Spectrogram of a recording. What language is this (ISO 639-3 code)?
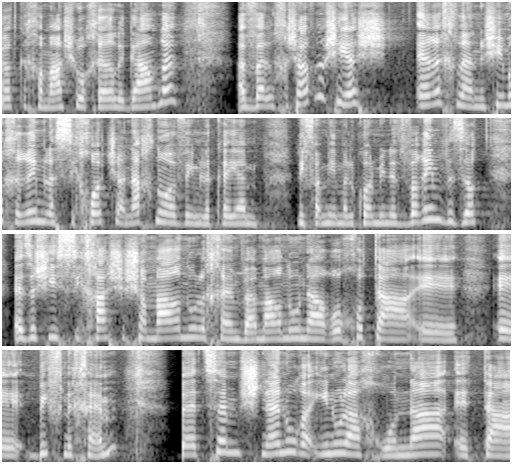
heb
